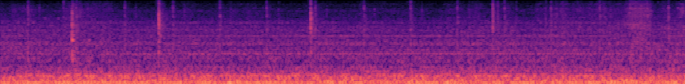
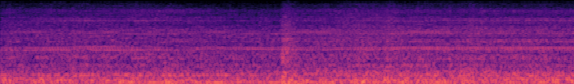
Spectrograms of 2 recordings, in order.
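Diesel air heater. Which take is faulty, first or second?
second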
